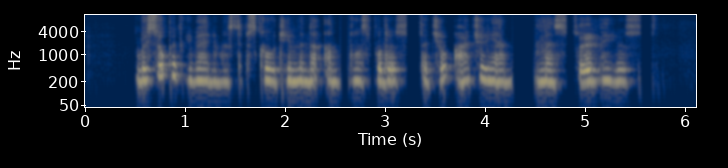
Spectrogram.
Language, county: Lithuanian, Kaunas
